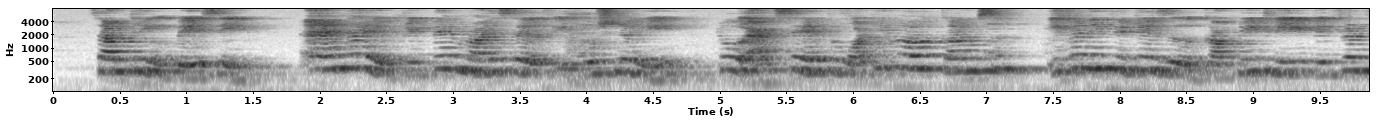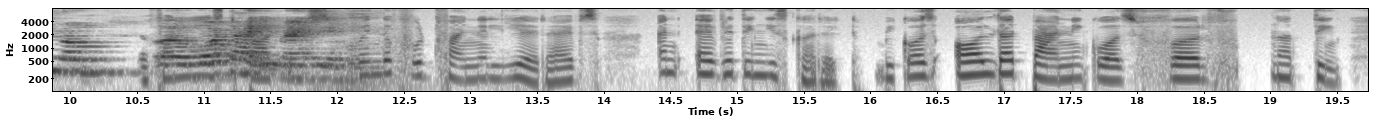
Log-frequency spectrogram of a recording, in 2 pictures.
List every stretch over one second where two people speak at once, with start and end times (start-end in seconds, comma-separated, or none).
10.6-12.1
